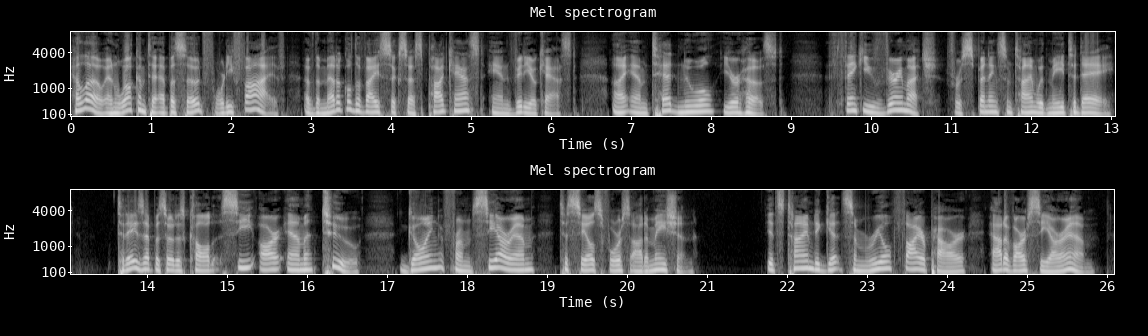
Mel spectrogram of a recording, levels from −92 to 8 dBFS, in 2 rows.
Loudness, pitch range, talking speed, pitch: -17 LUFS, 130-170 Hz, 125 wpm, 150 Hz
